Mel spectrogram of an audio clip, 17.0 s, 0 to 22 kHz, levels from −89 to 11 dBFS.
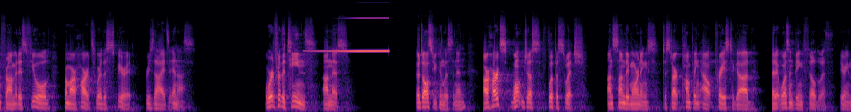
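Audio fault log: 6.05 to 7.81 s, loudspeaker feedback squeal: a 4 kHz tone swells over about a second to roughly 5 dB above the speech, as mic-to-speaker loop gain exceeds unity there.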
